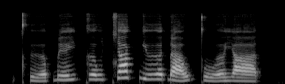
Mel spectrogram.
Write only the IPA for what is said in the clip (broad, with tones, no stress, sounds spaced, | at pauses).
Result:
t̪ʰ ɨ˨˩˨ ə̯ ɓ e˧˥ j k ə˧ w c a˦˥ k̚ j ɨ˧ ə̯ ɗ a˨˩˦ w t̪ u˨˩˨ ə̯ j a˨˩ t̚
